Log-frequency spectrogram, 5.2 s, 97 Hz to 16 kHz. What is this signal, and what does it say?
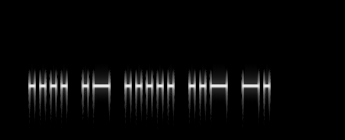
Morse code, heard as a keyed tone, about 15 wpm, 700 Hz. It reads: HA5UN
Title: DXCC-100 Call Signs - 5 Characters - 15wpm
